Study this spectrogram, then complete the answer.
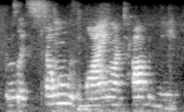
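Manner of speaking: usual speaking voice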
